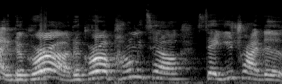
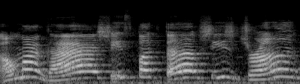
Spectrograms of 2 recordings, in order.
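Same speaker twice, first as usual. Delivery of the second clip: slow, mocking jeer through snickers; 3 semitones higher than usual. Quoting two girls who were laughing about her outside, imitating someone snickering. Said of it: "like snickering".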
